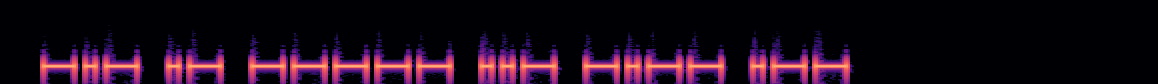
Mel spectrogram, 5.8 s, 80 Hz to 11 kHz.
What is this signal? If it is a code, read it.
Morse code, heard as a keyed tone, about 24 wpm, 700 Hz. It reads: KA0UYW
